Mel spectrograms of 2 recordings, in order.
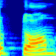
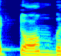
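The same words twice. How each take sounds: First: "टॉम" with silent b; correct pronunciation demo. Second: "टॉम्ब" with the b sounded; wrong pronunciation demo. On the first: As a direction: end "टॉम" on the m. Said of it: "उसको टॉम पढ़ेंगे". ("टॉम" में बी silent) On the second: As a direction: close "टॉम्ब" on an audible b. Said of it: "टॉम्ब नहीं पढ़ेंगे". ("टॉम्ब" में बी का उच्चारण) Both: Shown as a demonstration.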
